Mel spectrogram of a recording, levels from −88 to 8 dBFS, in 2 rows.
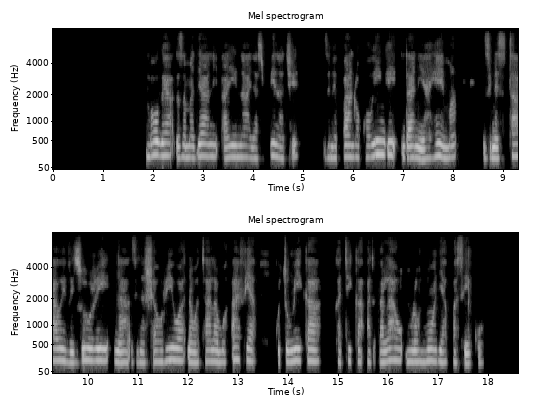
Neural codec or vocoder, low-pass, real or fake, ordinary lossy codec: codec, 16 kHz in and 24 kHz out, 1 kbps, XY-Tokenizer; 7.2 kHz; fake; AAC, 48 kbps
